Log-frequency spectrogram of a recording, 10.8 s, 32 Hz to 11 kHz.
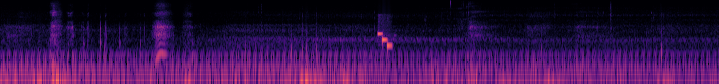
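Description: Yamaha Tracer 7 motorcycle engine idling steadily. About six seconds in, the helmet's Bluetooth intercom gives a short descending three-note beep.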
